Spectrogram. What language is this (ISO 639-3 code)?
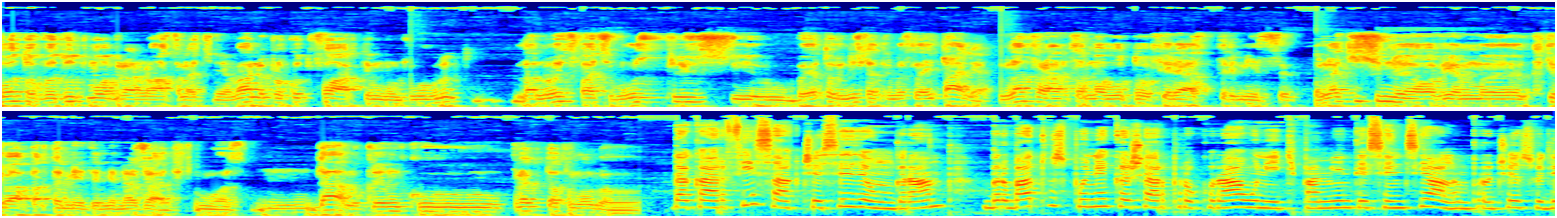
ron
